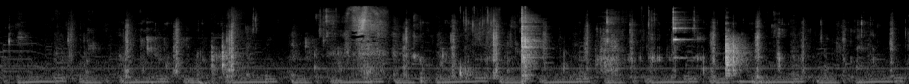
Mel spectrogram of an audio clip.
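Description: Metal spoon and chopsticks clinking and scraping against a brass bowl as bibimbap is mixed and scooped up, in irregular sharp clinks and short scrapes, the loudest about five seconds in. Soft background music with a steady beat runs underneath.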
